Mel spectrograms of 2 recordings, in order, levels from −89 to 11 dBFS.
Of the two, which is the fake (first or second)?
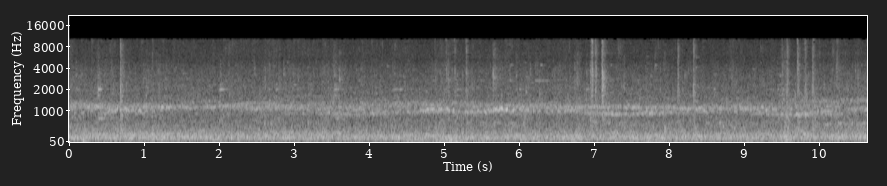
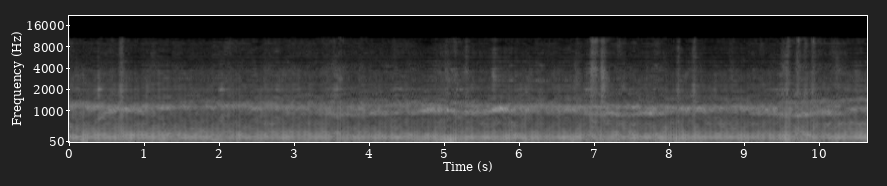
second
